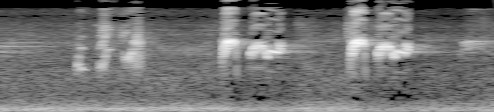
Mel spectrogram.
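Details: Red-whiskered bulbul song used to provoke rival birds into competitive singing: short bursts of bright, warbled whistled phrases, two loud clusters about half a second apart after a softer opening.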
